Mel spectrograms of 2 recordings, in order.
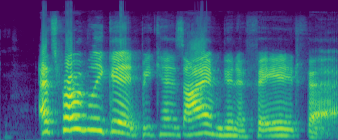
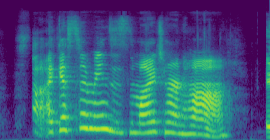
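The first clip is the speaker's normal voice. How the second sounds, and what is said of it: Hollywood girl voice. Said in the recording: “why you sounded like a Hollywood girl at the end of your comment there”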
